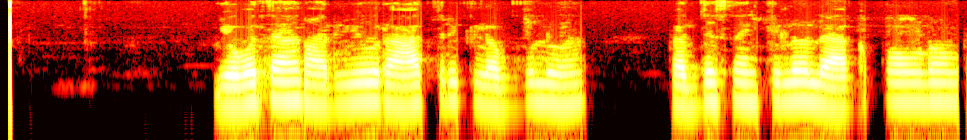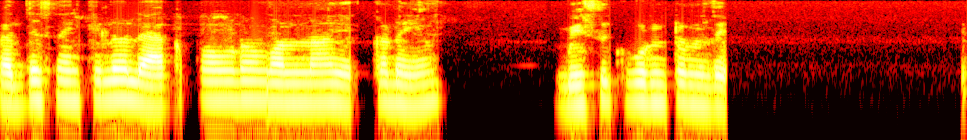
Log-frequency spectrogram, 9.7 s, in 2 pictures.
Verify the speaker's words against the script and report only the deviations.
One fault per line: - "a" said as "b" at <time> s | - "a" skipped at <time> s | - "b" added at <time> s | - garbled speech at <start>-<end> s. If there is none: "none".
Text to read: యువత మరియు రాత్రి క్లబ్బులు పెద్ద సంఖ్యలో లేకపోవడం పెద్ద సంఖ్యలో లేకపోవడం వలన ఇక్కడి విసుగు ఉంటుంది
none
